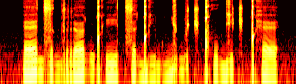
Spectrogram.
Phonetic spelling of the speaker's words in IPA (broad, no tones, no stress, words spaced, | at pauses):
ɛd͡zəɡ rœ ǃʼit͡səɡ͡ǃib ɟybət͡ʃǃʰu ɡit͡ʃǃʰɛ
